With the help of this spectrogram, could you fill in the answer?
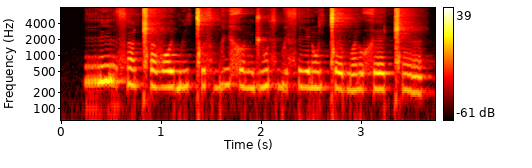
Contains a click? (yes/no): yes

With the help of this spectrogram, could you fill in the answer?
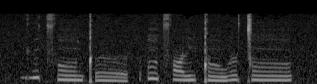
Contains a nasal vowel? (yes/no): yes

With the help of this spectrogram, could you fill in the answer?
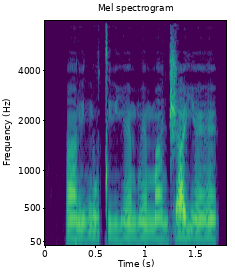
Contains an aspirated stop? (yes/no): no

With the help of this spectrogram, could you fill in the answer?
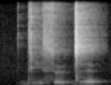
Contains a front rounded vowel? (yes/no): yes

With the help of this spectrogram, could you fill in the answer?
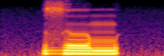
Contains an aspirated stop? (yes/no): no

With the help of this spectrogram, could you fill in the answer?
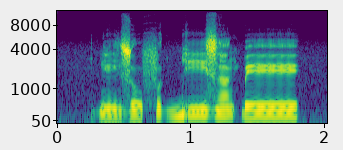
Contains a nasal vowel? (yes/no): yes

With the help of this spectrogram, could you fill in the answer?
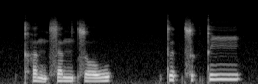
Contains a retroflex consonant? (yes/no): no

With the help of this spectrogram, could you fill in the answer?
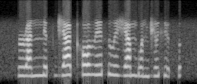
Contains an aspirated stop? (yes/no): yes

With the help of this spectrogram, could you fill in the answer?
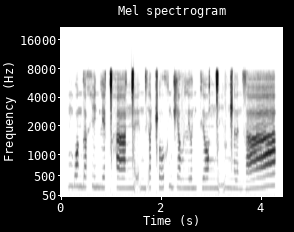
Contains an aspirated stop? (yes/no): yes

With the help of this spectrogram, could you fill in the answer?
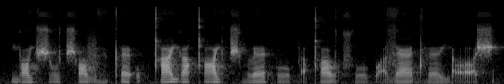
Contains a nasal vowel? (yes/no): no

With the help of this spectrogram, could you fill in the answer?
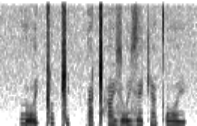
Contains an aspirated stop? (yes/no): yes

